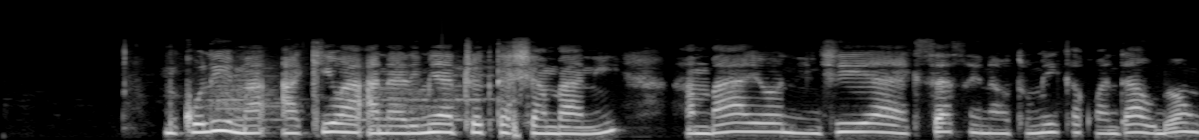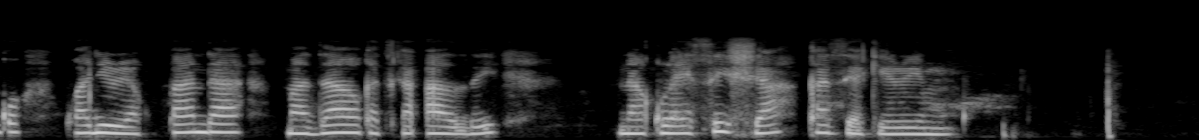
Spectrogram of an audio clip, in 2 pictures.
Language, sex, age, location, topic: Swahili, female, 18-24, Dar es Salaam, agriculture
